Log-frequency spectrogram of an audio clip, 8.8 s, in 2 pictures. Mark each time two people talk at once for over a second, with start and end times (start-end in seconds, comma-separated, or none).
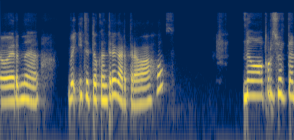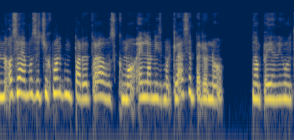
none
